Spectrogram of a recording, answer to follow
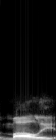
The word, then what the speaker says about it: Mahle: And of course, for our podcast listeners, Molly is spelled Mahle.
